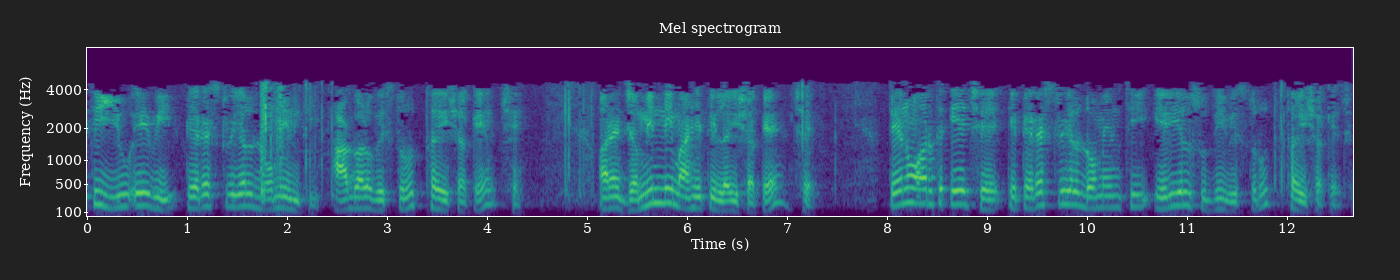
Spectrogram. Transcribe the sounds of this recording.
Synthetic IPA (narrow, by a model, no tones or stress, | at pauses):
t̪ʰijueʋiʈeɾesʈɾijəlɖɔment̪ʰḭaɡəɭʋɪst̪ɾut̪ʰːəiʃəket͡ʃʰe | əned͡ʒəminːimaɦit̪iləiʃəket͡ʃʰe | t̪enoəɾt̪ʰet͡ʃʰekeʈeɾesʈɾijəlɖɔment̪ʰiʔeɾijəlsud̪ʱiʋɪst̪ɾut̪ʰːəiʃəket͡ʃʰe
